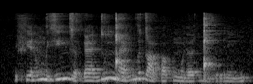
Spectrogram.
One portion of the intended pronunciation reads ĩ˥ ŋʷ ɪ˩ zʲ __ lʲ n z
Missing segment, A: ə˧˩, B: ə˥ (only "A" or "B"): B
